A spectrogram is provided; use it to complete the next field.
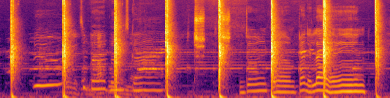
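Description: Sharp, loud hand claps overdubbed onto studio Take Eight land on a steady beat, roughly one per second, about eight in all, over wavering sung or played tones that rise and fall beneath them.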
